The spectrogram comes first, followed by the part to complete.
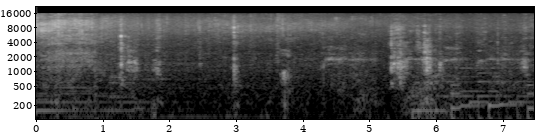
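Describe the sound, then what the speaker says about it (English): Peppers, fully thawed, frying in a small frying pan, giving a steady hiss with scattered clinks and scraping stirs throughout. "We're gonna put our peppers in this small frying pan."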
